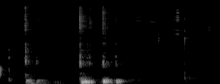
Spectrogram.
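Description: Computer keyboard keys being typed: a few quick keystrokes in two short clusters.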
